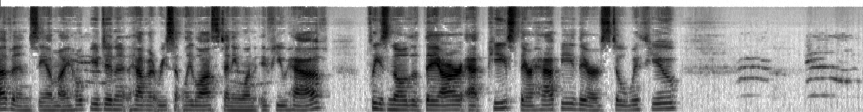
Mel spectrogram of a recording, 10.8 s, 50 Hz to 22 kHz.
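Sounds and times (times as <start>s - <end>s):
speech: 0.0s - 8.6s
male pet cat meowing: 0.8s - 1.8s, 2.9s - 3.5s, 9.2s - 10.7s.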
